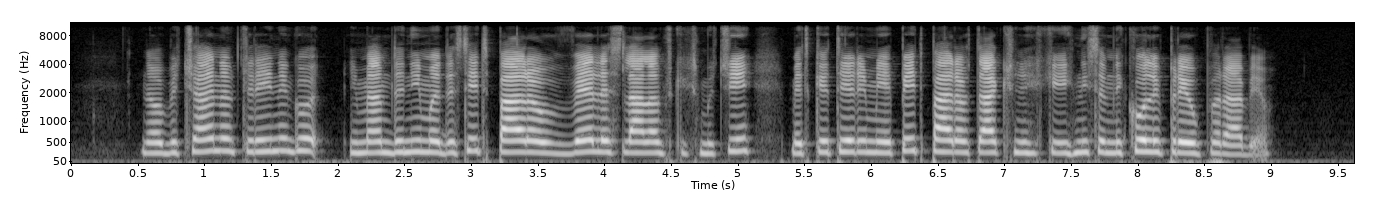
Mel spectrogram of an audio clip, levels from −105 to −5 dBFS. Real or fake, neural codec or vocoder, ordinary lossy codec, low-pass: real; none; none; 9.9 kHz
